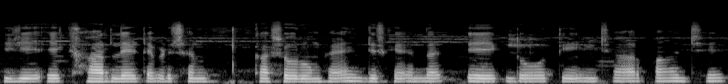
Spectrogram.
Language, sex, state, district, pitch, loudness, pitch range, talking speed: Hindi, male, Punjab, Fazilka, 140 Hz, -19 LUFS, 140-145 Hz, 125 wpm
